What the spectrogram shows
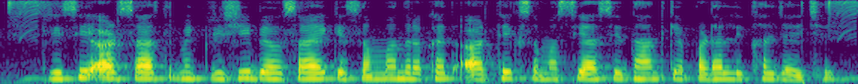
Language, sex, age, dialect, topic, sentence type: Magahi, male, 18-24, Western, agriculture, statement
